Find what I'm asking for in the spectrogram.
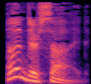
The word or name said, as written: underside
